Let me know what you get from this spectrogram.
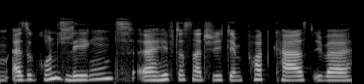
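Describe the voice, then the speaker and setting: A woman with a plain, everyday voice at medium pitch, fairly slow pace and fairly even intonation, with a dry, close sound with no echo on a very clean recording with a silent background. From Lower Saxony, Germany (near Duderstadt). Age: 20s. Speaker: social media manager. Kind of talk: interview.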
